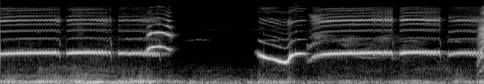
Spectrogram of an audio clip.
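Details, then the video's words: Captive laughingthrushes, a female with a rattling 'ro khẹt' voice and a tame khướu mun, singing in wild-style voice to rouse newly caught birds: loud, clear, sustained whistles on one pitch, repeated in series, with a short rising slur and a brief pause. "Tiếng chim khướu mái ro khẹt + khướu mun thuần hót giọng rừng kích bổi căng lửa"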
